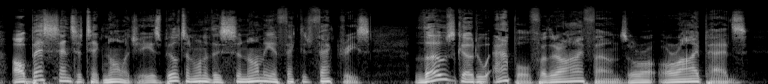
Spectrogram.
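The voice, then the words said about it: Posh English accent. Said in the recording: “I have to tell you what the accent is ... I have that English accent in my head ... such a posh English accent”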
